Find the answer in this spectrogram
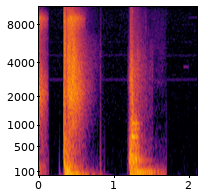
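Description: Cartoon fight sound effects: a run of whacking hits, the loudest about a third of a second in and another about a second later, after which the audio cuts out abruptly.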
